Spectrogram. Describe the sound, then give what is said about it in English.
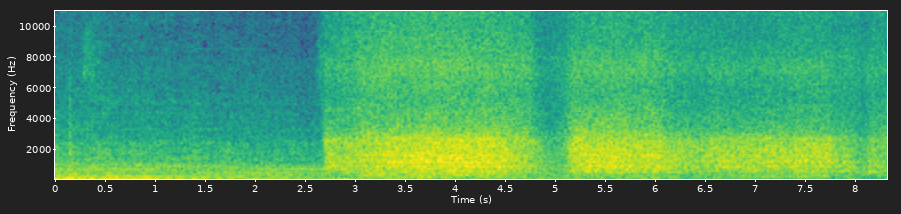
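Water rushes steadily into a jug being filled with cleaning solution for washing out tanks. A low hum comes first, then the loud, hissing flow starts and carries on, dipping briefly midway before resuming. “Oh, I'm just filling up a jug to put some cleaning solution in to clean out these tanks.”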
